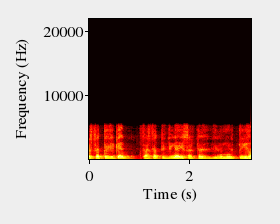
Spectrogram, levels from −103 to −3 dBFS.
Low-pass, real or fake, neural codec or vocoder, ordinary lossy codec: 5.4 kHz; fake; codec, 32 kHz, 1.9 kbps, SNAC; none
